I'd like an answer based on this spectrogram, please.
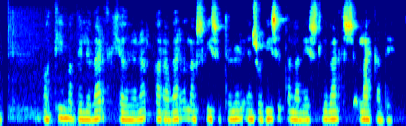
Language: Icelandic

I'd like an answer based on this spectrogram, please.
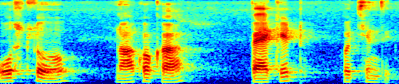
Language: Telugu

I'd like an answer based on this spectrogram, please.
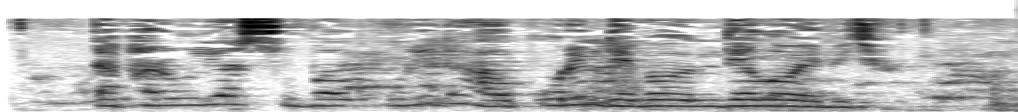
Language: Georgian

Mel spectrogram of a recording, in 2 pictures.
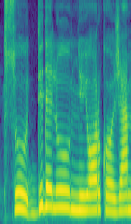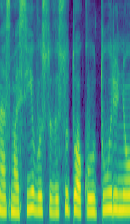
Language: Lithuanian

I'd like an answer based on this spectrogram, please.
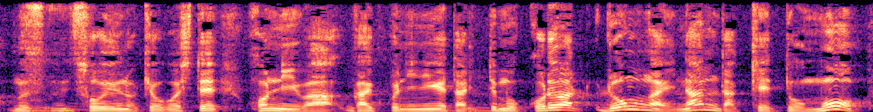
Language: Japanese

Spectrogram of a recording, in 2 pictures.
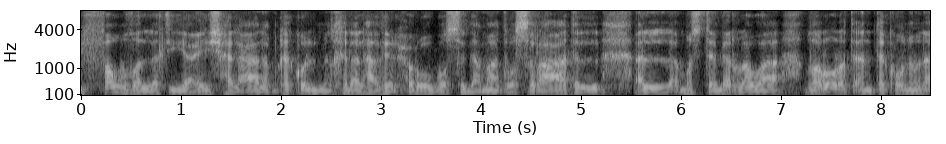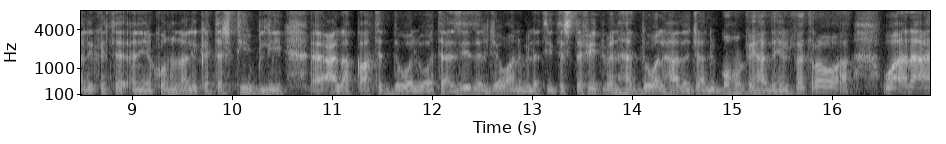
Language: Arabic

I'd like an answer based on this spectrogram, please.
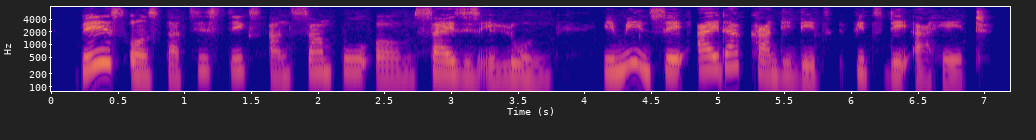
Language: Nigerian Pidgin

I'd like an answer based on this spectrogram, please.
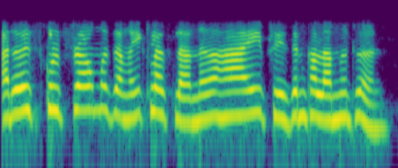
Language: Bodo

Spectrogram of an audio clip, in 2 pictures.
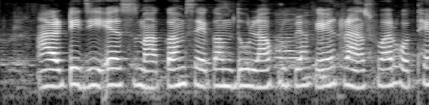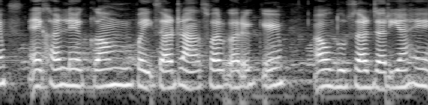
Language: Chhattisgarhi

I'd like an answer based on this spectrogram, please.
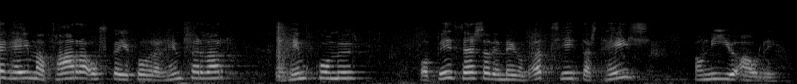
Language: Icelandic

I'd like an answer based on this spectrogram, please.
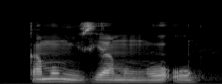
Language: Northern Sotho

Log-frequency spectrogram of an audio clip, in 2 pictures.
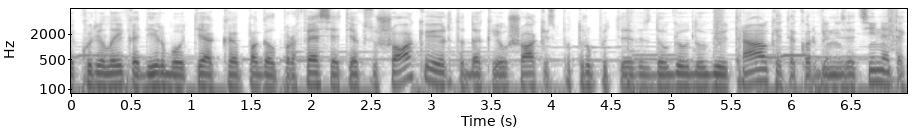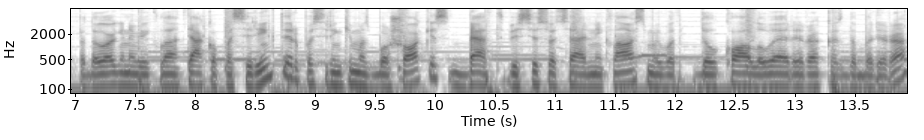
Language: Lithuanian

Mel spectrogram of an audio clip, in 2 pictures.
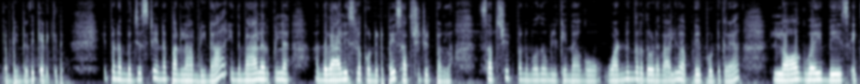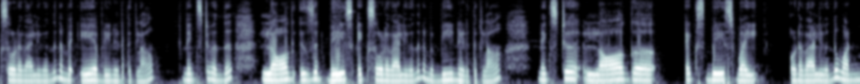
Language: Indonesian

